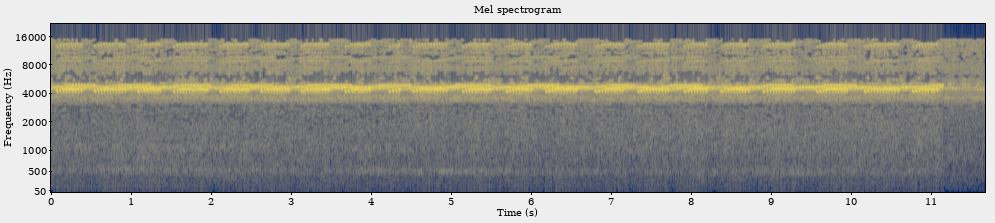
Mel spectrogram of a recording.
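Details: Insect calling in a nature recording: a steady, high, shrill trill pulsing in quick beats, with faint buzzy overtones above. It cuts off and quiets just before the end.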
